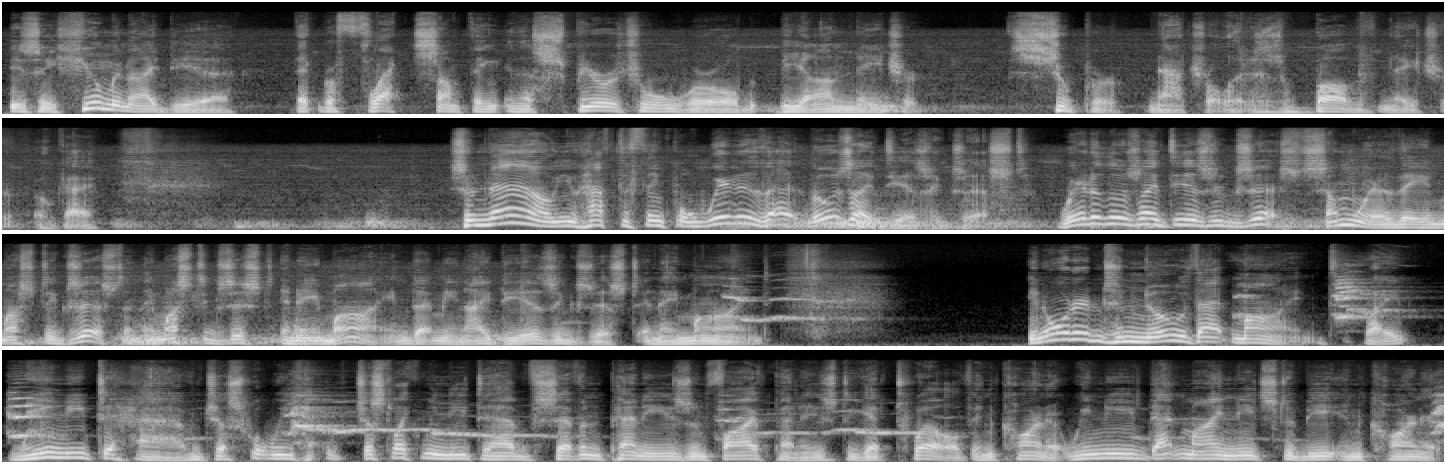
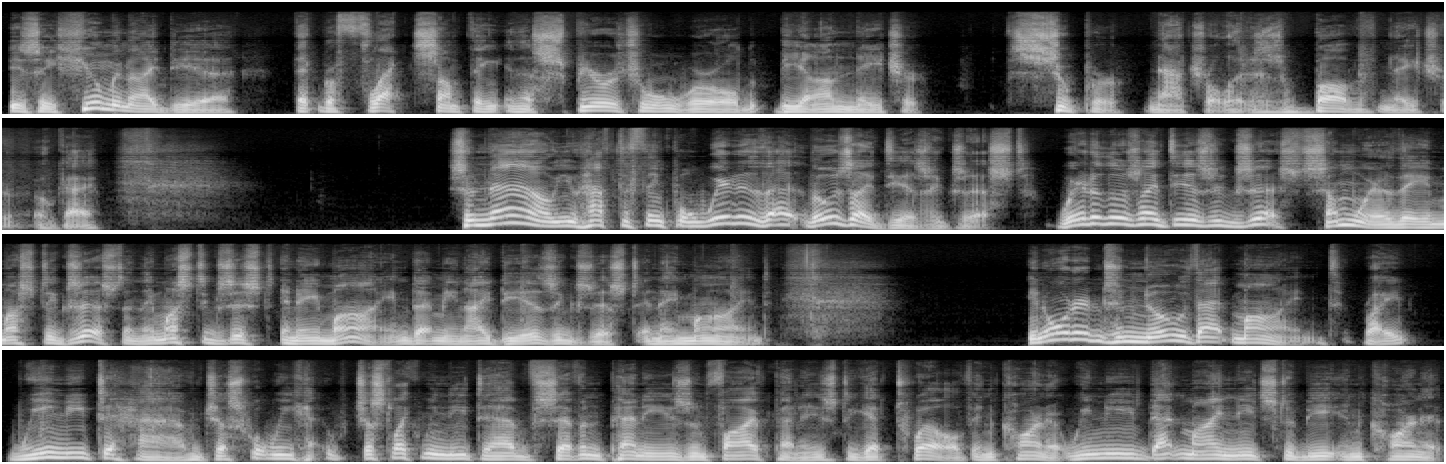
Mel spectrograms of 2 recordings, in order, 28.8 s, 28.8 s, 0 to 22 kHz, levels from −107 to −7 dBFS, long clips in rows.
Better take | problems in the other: second | animal sounds; loud; throughout; 10 dB below the speech

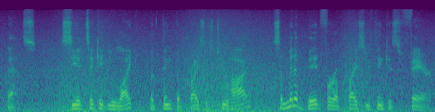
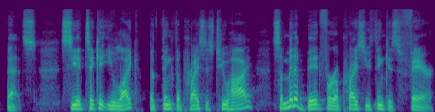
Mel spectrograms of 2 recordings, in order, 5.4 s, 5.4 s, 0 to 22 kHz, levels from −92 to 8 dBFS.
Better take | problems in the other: second | wind noise on the microphone; heavy; 9 dB below the speech

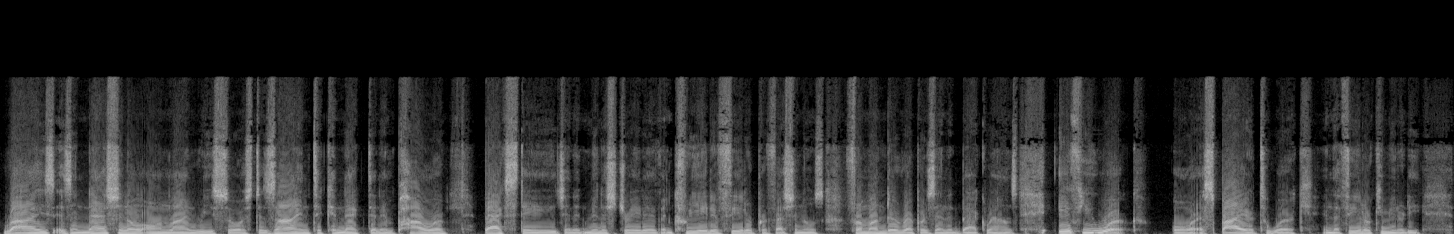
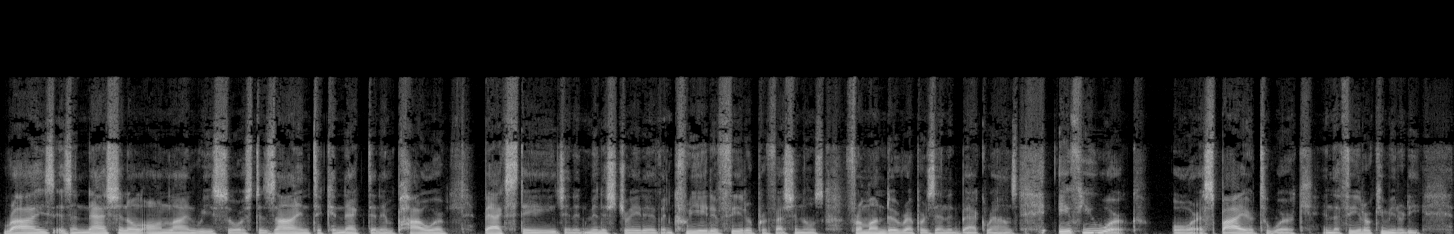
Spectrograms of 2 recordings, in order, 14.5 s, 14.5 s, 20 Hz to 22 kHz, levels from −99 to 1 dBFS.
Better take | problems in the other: second | distortion; slight; 9% of the sound clipped

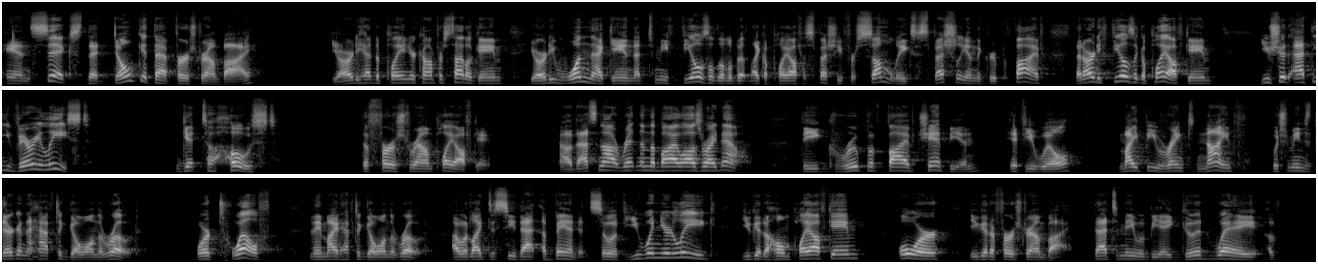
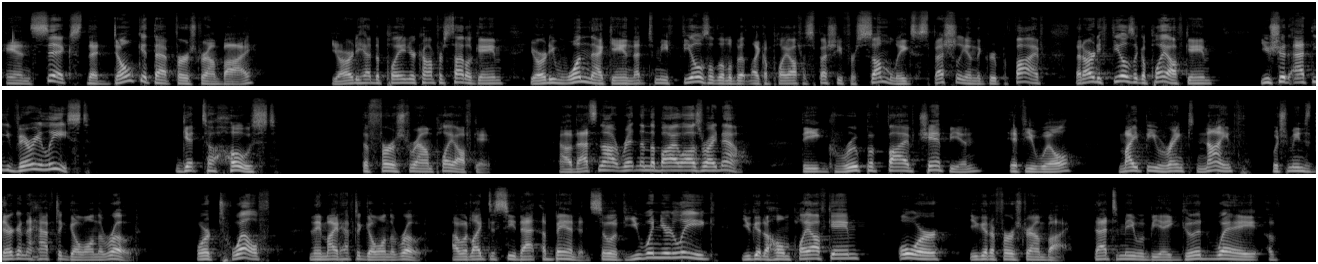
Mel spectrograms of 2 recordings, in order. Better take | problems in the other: second | thin; very; fading below 700 Hz

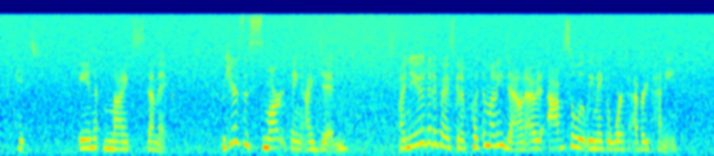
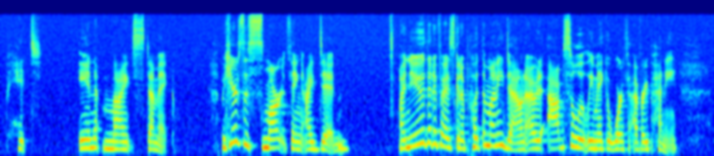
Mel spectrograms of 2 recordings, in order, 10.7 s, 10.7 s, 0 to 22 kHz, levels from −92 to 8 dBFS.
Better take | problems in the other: second | hiss; loud; throughout; 3 dB below the speech; faint in the second

